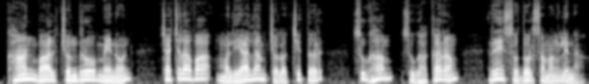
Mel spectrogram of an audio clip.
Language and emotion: Santali, neutral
